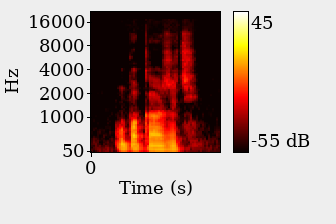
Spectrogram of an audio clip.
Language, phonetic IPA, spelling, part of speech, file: Polish, [ˌupɔˈkɔʒɨt͡ɕ], upokorzyć, verb, LL-Q809 (pol)-upokorzyć.wav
